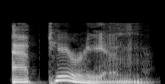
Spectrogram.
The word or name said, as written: apterial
